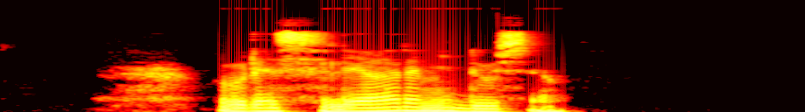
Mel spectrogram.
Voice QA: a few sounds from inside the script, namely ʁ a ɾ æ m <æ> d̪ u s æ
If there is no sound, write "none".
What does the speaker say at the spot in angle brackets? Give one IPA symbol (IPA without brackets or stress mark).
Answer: i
